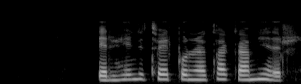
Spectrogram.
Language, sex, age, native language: Icelandic, female, 13, Icelandic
